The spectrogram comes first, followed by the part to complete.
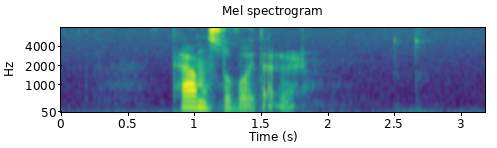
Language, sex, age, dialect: Faroese, female, 15-35, Norðurstreymoy/Eysturoy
